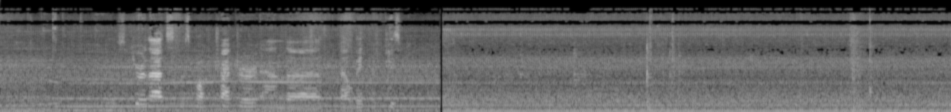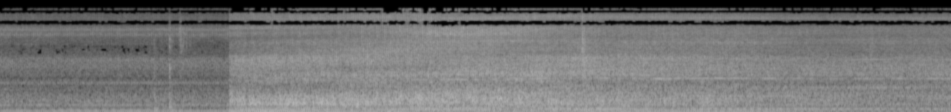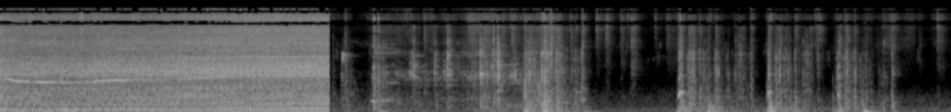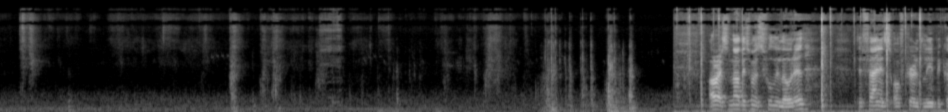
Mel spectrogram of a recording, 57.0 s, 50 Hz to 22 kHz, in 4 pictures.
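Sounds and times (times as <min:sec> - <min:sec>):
tractor diesel engine running: 0:00.0 - 0:33.6, 0:52.9 - 0:57.0.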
